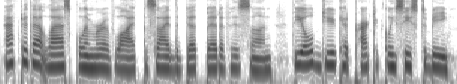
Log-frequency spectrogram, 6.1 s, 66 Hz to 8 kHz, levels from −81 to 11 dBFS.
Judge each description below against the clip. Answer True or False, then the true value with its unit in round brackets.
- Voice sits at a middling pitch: True (170 Hz)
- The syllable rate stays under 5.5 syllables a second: True (5.1 syllables/s)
